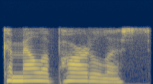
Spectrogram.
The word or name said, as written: Camelopardalis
